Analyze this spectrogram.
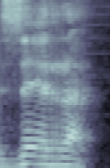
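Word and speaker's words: זֶרַע: Donc le ain ici, pour rappel, il est, en hébreu moderne, avec la prononciation de l'hébreu moderne, il est muet. Donc c'est le support, simplement, ici on ne l'entend pas. Normalement, ça se prononce du fond de la gorge, mais ici, on ne le prononcera pas.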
